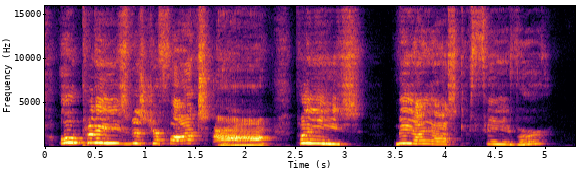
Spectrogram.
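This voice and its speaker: Someone talks very slowly in a put-on character voice. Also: man, extremely high pitch for a man. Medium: read story. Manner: pleading.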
